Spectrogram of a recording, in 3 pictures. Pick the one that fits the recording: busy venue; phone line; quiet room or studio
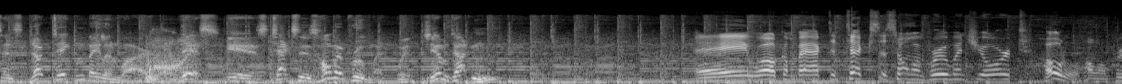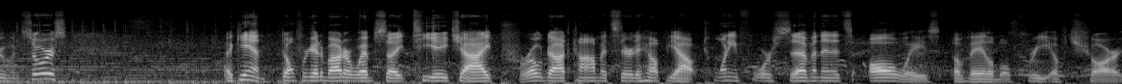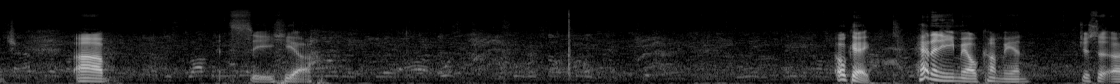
busy venue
